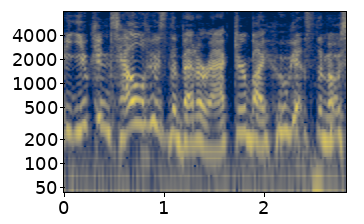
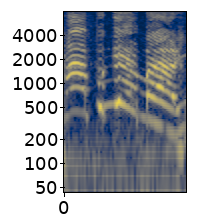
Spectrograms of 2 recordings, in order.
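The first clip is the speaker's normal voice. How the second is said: high, loud mock Italian-American wiseguy; Italian cliche voice; 11 semitones higher, 6 dB louder than usual. Pastor preaching to Kevin Sorbo, mock Italian wiseguy. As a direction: toss off a hammed-up Italian mobster line. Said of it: "He says all of the Italian cliches".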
